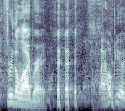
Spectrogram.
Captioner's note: laughing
